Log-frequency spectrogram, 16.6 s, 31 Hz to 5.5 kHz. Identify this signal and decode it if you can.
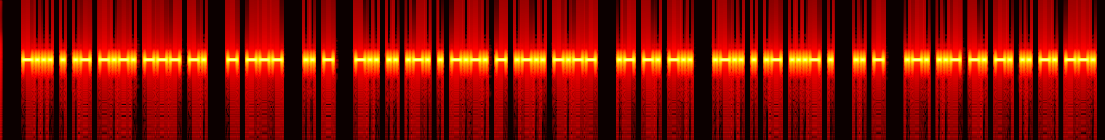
Morse code, heard as a keyed tone, about 25 wpm, 600 Hz. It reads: BEACON TO IT DIRECTLY AND LEAVE IT RUNNING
